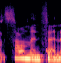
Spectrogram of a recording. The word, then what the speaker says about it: Salmansohn: You said, "Oh, Salmanson." Okay. But I have this thing to help people to remember my name is um I'm always going not salmon because they always pronounce it like the fish.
